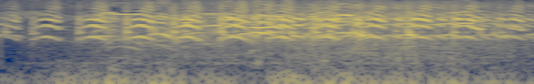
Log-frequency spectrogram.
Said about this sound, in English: The sound of seagulls. If you've ever eaten on a beach, it won't surprise you to hear they watch us when we eat.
